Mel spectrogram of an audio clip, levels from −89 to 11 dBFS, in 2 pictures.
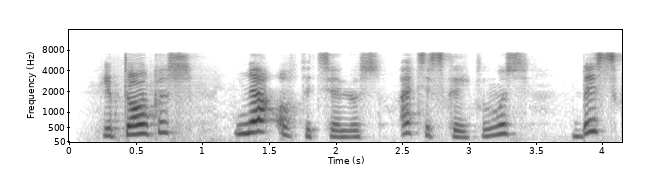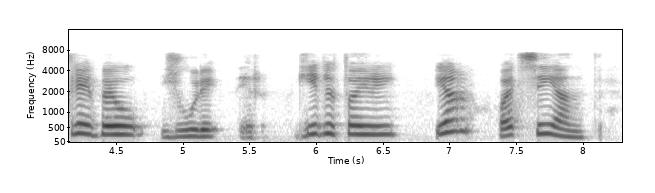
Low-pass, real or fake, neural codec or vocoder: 7.2 kHz; fake; codec, 16 kHz, 1 kbps, FunCodec, trained on Chinese and English, 50 frames a second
